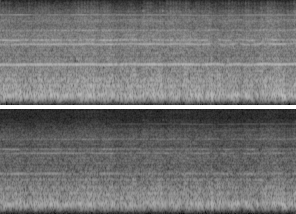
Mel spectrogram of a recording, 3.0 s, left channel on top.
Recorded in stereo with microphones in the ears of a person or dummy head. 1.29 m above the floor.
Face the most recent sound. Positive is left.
turn(degrees=55)  # may be behind; listen again after turning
